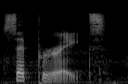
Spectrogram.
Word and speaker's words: separate: 那再来就是有一个是 separate 后面这个 R-A-T-E 会变成这 A 的这个发音的时候呢，其实它是把什么东西分开来 separate， OK、比如说你要把这一组呢分成两个地方，你就可以说 I need to separate this team into two teams， OK。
